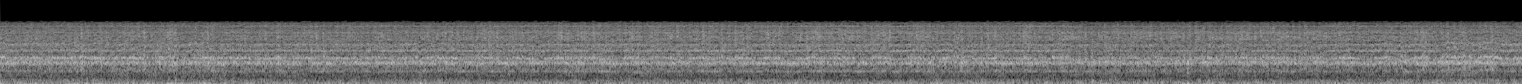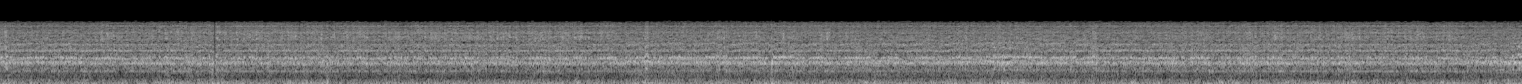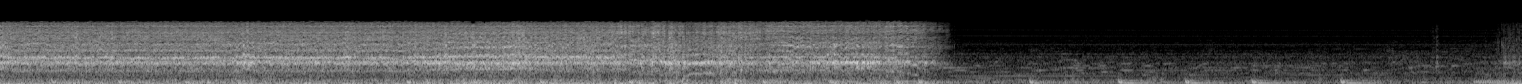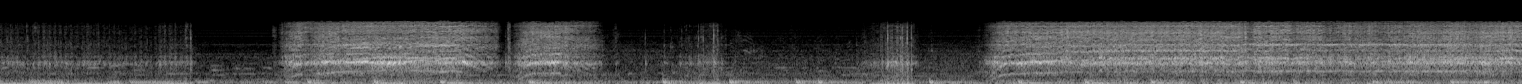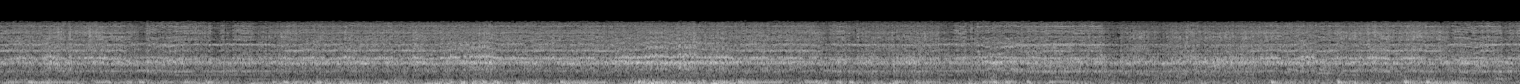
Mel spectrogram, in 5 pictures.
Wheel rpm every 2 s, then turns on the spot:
160, 160, 160, 160, 160, 160, 160, 160, 160, 170, 160, 160, 160, 160, 160, 160, 160, 160, 160, 110, 0, 0, 10, 10, 100, 60, 0, 30, 150, 160, 160, 160, 160, 160, 160, 160, 160, 160.
46-48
